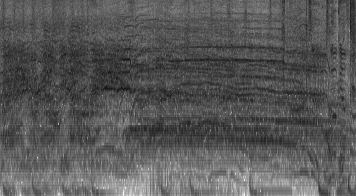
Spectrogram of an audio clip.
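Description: Concert crowd in Georgia waiting for a singer, a loud continuous wall of cheering, whoops and high shouts from many people, with a few excited individual voices rising above the din.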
